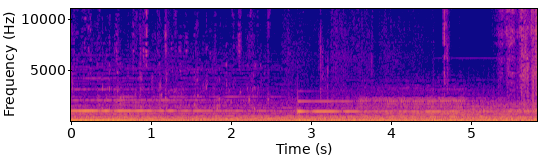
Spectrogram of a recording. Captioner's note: liquid bubbling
